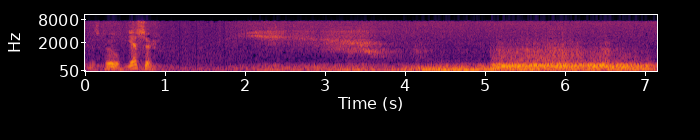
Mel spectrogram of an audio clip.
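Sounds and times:
speech: 0.1s - 1.0s
space torpedo rumbling explosion: 1.8s - 7.1s
space torpedo whistling as it launches: 1.8s - 7.1s.

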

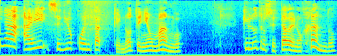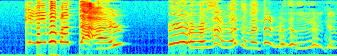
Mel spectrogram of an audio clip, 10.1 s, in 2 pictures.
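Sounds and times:
speech: 0.0s - 2.8s, 3.6s - 7.0s, 7.6s - 10.1s
woman crying and wailing: 7.6s - 10.1s.

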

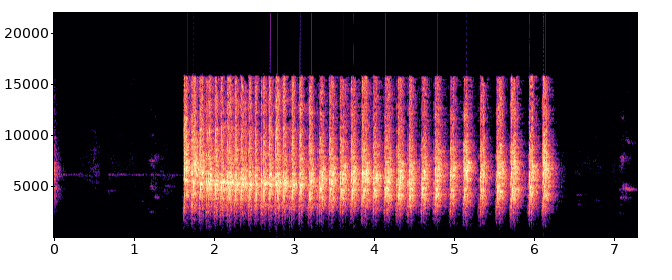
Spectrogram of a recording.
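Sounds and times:
grey-cheeked bulbul harsh rattle: 1.7s - 6.3s.

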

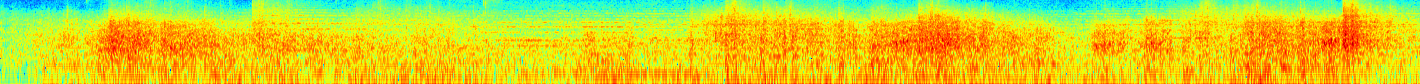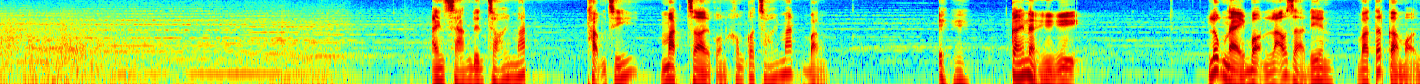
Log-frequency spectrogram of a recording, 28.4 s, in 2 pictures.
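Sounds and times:
deafening thunder: 0.0s - 17.8s
speech: 18.6s - 22.6s, 23.6s - 25.1s, 26.3s - 28.4s.

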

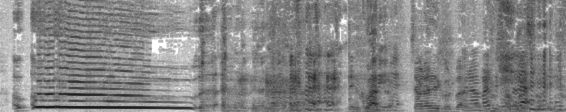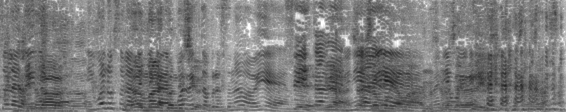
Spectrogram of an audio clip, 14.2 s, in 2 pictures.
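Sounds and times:
speech: 0.2s - 1.9s, 2.5s - 14.1s
person imitating a wolf howl: 0.2s - 2.5s
chatter and laughter from several people: 2.8s - 14.1s.

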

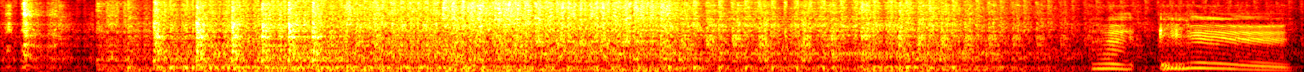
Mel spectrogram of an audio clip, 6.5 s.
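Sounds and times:
motor engine starting and running: 0.2s - 5.4s.

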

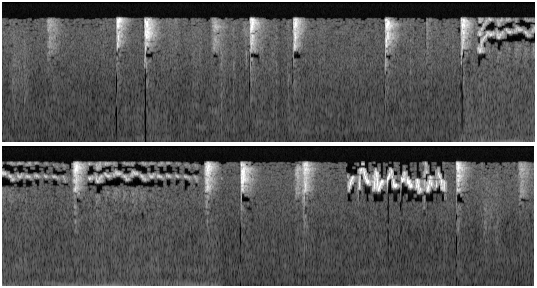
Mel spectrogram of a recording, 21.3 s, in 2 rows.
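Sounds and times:
ultramarine grosbeak singing a warbling phrase: 2.3s - 3.2s, 9.1s - 15.7s, 17.6s - 20.0s.

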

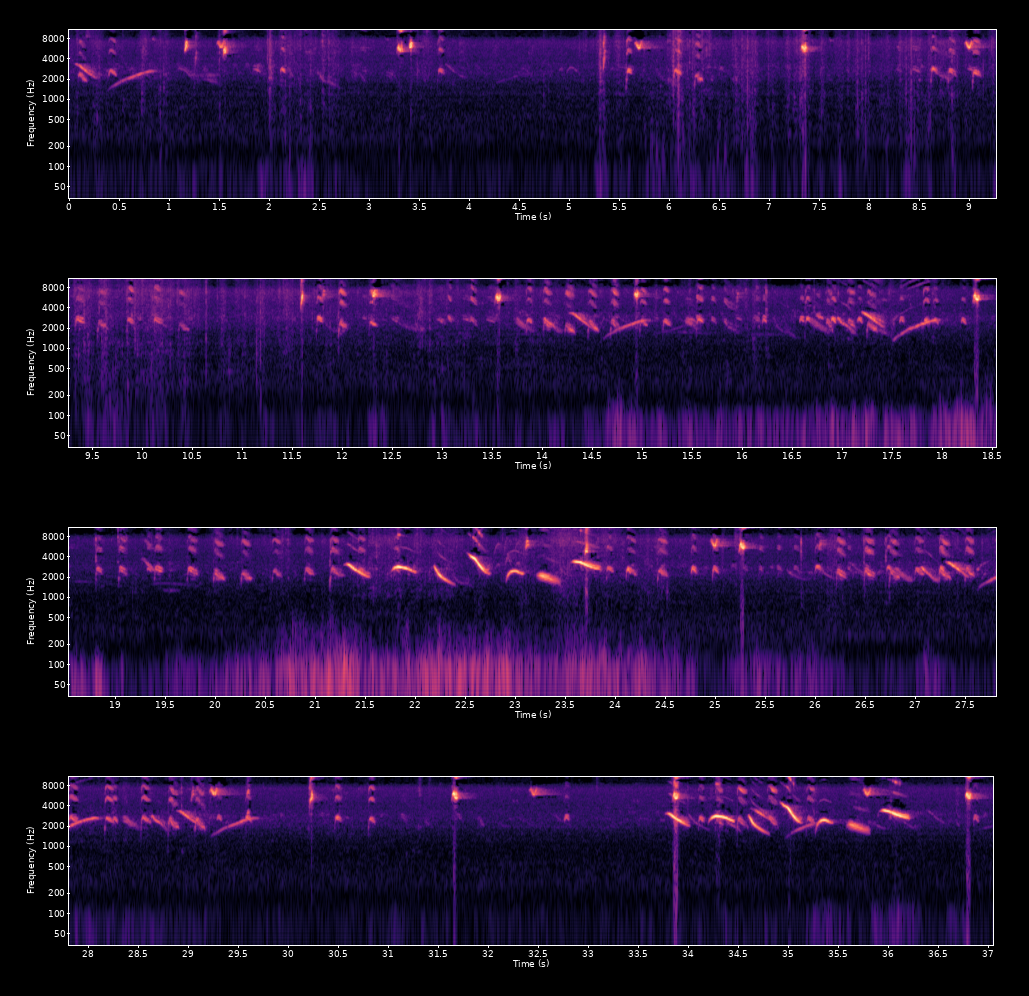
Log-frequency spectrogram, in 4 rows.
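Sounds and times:
Green-winged saltator song with twittering and slurred whistles: 0.0s - 10.6s, 11.5s - 37.0s.

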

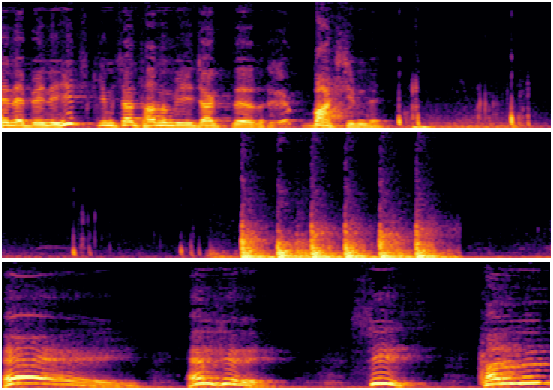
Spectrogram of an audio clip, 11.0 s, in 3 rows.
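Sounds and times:
speech: 0.0s - 2.8s, 7.8s - 9.2s, 9.8s - 10.9s
knocking on a door: 5.1s - 6.7s.

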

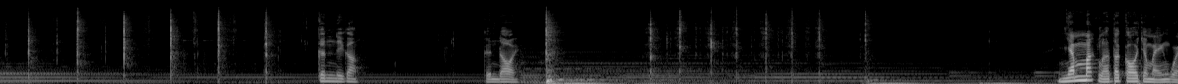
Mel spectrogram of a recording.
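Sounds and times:
deck of playing cards slapping during a shuffle: 0.0s - 3.2s, 6.4s - 8.8s
speech: 3.2s - 3.7s, 4.8s - 5.4s, 10.6s - 11.7s.

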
